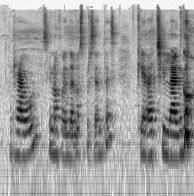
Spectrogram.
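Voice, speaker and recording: Fairly quick speech from a woman, with noticeable noise in the background. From Mexico, Michoacán. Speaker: podcast guest. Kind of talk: casual chat.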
